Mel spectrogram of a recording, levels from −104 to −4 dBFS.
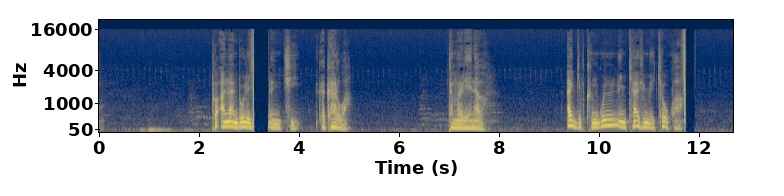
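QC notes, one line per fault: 2.99 to 3.40 s and 11.63 to 11.92 s, wireless microphone squelch dropout: the analogue FM radio link weakens until the receiver's squelch shuts the output off. A short rise of hiss or static comes first, then a hole of near silence lasting about 300 ms in the first event and about 200 ms in the second. Speech resumes once the signal recovers.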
